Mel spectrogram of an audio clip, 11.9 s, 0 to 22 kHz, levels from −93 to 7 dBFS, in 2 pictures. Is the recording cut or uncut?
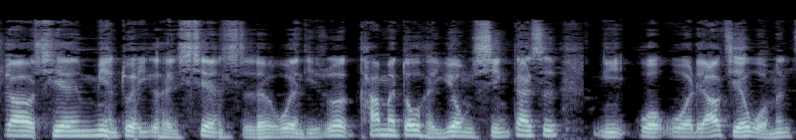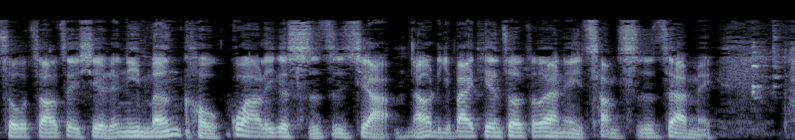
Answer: cut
